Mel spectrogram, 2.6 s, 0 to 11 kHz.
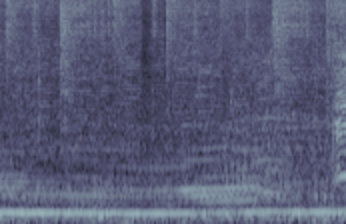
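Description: A McLaren 720S sports car driven on city streets in Mexico, its engine giving a steady, loud, close drone with a rising tone near the end and no talk.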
